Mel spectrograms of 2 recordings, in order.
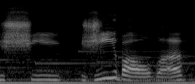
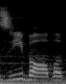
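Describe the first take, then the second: First: The name begins with an sh sound. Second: The name begins with a z sound. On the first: The speaker calls it right. "it's probably she G-Balba" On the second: The speaker calls it wrong. "I think I called it Z-Balba"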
